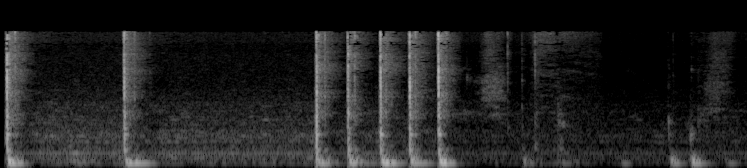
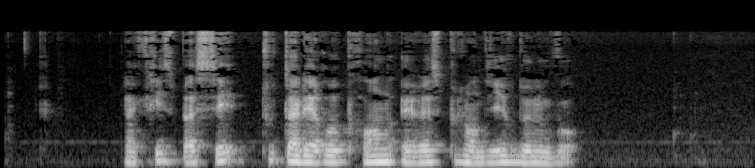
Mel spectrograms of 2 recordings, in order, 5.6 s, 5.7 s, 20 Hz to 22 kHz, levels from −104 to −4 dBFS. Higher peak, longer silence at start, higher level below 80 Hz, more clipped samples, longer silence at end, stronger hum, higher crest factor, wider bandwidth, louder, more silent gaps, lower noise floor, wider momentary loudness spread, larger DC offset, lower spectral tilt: about the same, -8 dBFS vs -6 dBFS; second, 0.05 s vs 0.95 s; second, -70 dBFS vs -60 dBFS; neither; second, 0.35 s vs 1.35 s; neither; first, 34 dB vs 22 dB; about the same, 12 kHz vs 11.5 kHz; second, -37 LUFS vs -27 LUFS; neither; about the same, -77 dBFS vs -74 dBFS; first, 24 LU vs 13 LU; neither; second, -1 dB/octave vs -5.5 dB/octave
